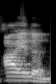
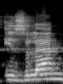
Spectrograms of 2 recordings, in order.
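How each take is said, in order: First: The S sound is silent in the word. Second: An S sound is pronounced in the word. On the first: The speaker calls it right. "that's island, right?" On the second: The speaker calls it wrong. "Is this island, guys? No"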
